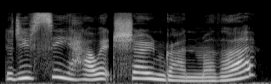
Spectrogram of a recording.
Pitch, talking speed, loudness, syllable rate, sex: 235 Hz, 155 wpm, -16 LUFS, 4.3 syllables/s, female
